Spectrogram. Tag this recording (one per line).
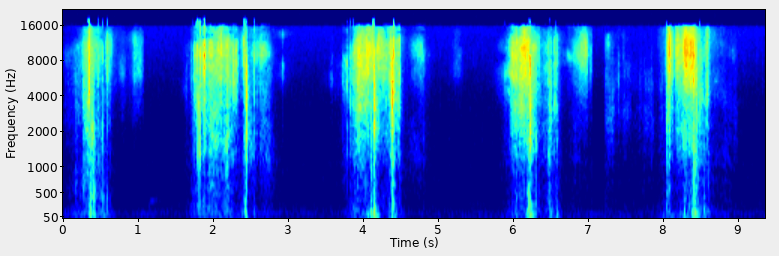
turn
page
flipping
paper
flip
turning
book
books
pages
